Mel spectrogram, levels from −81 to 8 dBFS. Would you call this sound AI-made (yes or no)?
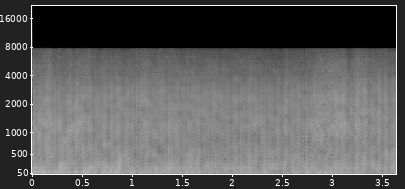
yes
